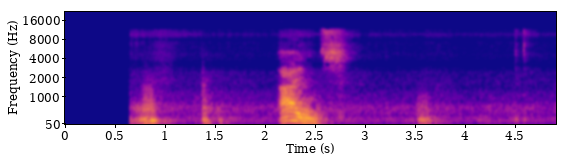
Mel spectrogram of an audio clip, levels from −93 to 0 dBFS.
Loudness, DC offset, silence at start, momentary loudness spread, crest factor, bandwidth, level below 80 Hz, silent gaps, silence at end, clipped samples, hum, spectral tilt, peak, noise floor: -23 LUFS; under 0.1%; 0.7 s; 23 LU; 22 dB; 12 kHz; -68 dBFS; none; 1.25 s; under 0.1%; none; -6.5 dB/octave; -6 dBFS; -58 dBFS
